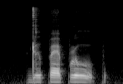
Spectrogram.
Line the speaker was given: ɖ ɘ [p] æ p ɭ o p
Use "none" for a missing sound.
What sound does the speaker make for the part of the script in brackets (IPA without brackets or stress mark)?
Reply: p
